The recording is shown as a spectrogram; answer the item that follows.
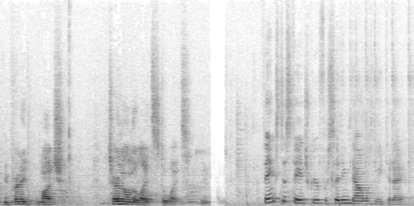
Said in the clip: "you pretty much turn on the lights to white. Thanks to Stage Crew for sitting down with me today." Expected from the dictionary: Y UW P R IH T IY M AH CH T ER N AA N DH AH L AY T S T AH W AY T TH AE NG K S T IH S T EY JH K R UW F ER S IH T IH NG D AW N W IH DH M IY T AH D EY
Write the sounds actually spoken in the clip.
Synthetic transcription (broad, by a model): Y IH P R IH T IY M AH CH T ER N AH N DH AH L AY T S T AH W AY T TH AE NG K S T IH S T EY JH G R UW F ER S IH T IH NG D AW N W IH DH M IY T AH D EY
